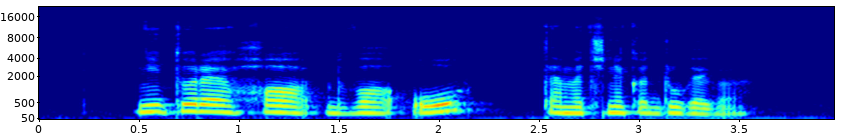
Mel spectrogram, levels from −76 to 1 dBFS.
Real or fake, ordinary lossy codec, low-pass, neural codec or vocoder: real; none; 19.8 kHz; none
